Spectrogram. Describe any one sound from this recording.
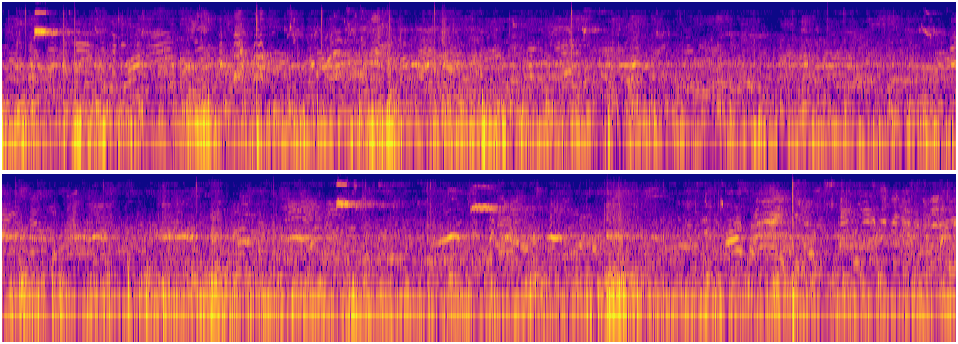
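Young women call out and chatter across an outdoor court.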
